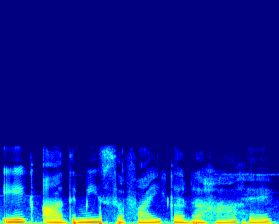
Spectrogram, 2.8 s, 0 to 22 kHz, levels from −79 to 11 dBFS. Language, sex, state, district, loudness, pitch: Hindi, female, Delhi, New Delhi, -16 LUFS, 205 Hz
